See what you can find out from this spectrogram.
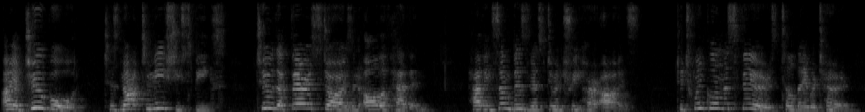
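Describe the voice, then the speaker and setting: A woman's voice: high-pitched, animated, unhurried, a bit bright. A woman voicing a lovestruck young Romeo puppet, reciting ardent Shakespearean verse from a script in an amateur school show. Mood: adoring. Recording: echoey room, far from the mic.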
